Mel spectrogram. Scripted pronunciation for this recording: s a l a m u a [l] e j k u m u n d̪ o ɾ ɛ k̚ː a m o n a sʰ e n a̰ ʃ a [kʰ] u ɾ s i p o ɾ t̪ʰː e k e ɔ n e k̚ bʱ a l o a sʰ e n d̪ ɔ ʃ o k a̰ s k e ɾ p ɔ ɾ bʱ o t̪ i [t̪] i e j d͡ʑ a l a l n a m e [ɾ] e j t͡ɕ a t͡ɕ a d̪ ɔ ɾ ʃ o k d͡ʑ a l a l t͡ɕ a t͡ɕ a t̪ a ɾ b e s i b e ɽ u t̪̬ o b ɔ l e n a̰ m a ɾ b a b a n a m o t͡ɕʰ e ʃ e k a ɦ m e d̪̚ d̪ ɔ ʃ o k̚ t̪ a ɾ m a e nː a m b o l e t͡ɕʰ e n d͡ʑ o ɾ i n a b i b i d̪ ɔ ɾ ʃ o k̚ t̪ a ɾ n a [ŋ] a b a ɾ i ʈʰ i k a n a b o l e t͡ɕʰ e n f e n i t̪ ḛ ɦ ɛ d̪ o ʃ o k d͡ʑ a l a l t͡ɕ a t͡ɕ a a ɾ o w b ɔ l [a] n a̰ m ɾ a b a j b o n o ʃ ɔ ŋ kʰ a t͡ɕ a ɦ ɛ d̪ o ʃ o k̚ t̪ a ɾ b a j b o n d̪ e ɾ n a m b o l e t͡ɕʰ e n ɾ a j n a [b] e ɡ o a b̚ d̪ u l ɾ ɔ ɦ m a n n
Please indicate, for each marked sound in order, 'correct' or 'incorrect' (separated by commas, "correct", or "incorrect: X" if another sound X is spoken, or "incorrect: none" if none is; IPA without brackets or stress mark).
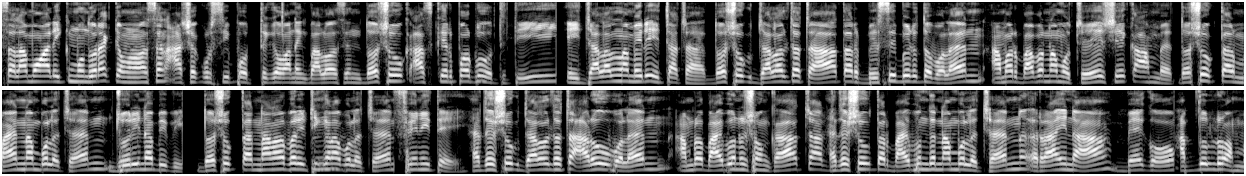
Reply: correct, incorrect: k, correct, correct, incorrect: n, incorrect: e, correct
